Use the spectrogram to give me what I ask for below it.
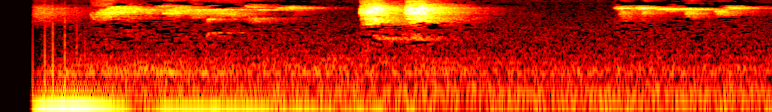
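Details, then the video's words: Blue-crowned hanging parrot singing nonstop in a frenzy after returning from a luring session; a long shrill high squeaky phrase, then a brief louder double chirp and fainter high notes, over quiet background. "Suara serindit gacor kerasukan"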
